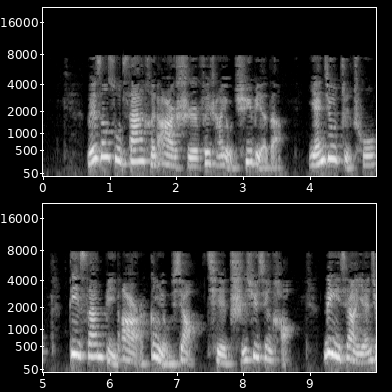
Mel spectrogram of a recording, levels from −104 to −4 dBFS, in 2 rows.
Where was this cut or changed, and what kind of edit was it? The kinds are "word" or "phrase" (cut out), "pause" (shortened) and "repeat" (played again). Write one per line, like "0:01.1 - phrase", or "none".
0:01.2 - word
0:01.7 - word
0:06.1 - word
